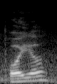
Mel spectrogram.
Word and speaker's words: pollo: Pollo? How do you say polo? Pollo? You guys, I'm getting really good at my Spanish. I've realized lately that you don't pronounce the L's, right? Just like Castillo.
